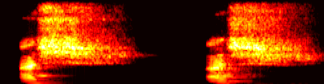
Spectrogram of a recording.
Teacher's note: Jadi ketika kita mengucapkan huruf shin masih ada nafas yang keluar dari mulut. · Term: hams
